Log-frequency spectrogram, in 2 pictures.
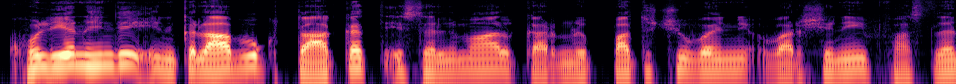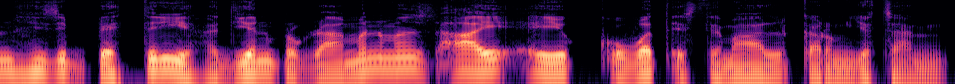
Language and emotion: Kashmiri, neutral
